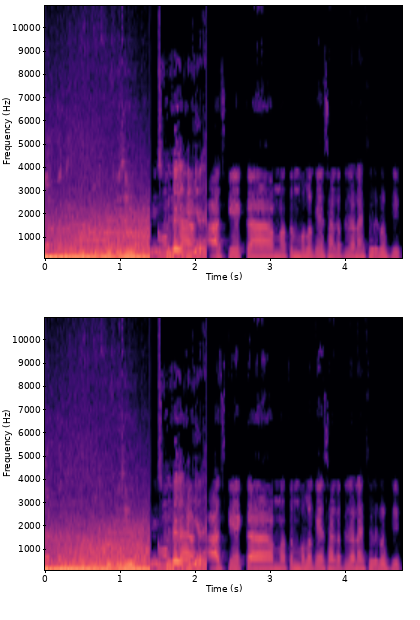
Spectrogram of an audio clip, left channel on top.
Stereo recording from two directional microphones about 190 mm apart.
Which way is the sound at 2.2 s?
30° right (ahead or behind).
